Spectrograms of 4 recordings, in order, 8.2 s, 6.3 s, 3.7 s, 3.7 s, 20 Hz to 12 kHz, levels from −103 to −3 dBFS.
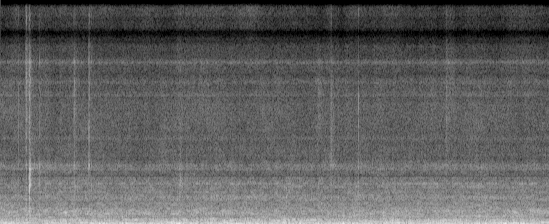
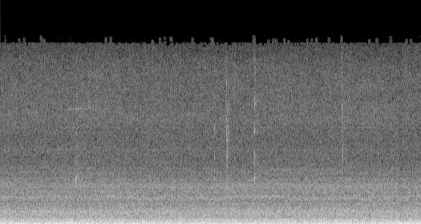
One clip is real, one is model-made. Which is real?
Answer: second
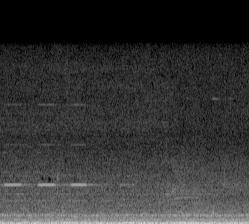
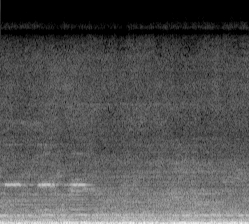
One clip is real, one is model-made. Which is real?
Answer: first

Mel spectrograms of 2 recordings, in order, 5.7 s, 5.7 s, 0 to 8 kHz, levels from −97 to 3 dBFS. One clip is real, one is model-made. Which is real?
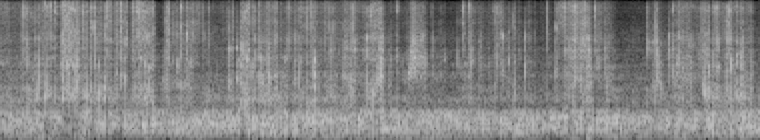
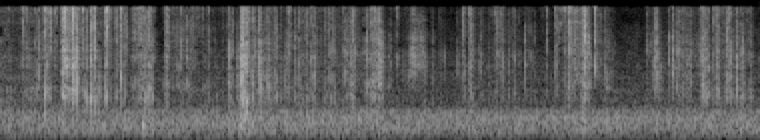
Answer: second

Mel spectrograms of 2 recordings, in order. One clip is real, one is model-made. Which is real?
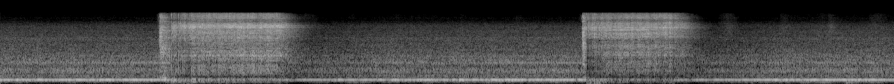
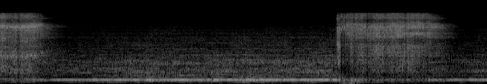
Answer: first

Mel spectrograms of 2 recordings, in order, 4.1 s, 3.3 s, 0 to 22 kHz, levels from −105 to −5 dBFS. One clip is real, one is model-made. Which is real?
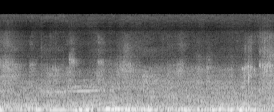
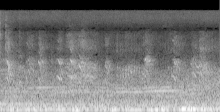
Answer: second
